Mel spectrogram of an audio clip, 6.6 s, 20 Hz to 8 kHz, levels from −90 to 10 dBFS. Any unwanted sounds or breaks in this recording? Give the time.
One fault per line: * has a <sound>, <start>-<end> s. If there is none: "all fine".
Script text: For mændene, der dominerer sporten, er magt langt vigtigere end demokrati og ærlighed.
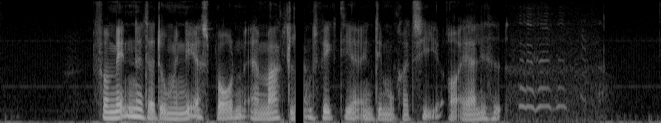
* has a dropout, 2.9-3.0 s
* has a laugh, 5.1-5.9 s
